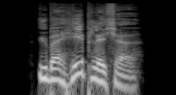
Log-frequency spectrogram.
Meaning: inflection of überheblich: 1. strong/mixed nominative/accusative feminine singular 2. strong nominative/accusative plural 3. weak nominative all-gender singular
- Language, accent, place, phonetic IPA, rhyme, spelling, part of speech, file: German, Germany, Berlin, [yːbɐˈheːplɪçə], -eːplɪçə, überhebliche, adjective, De-überhebliche.ogg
